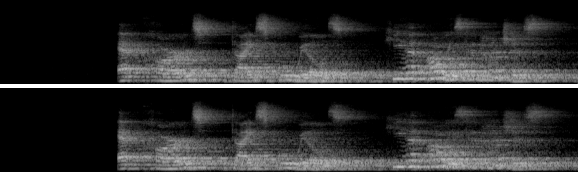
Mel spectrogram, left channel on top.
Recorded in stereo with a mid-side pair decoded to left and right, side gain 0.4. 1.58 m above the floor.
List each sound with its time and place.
1.2 s a woman speaking: 40° right, 3.5 m; by 5.5 s 65° left, 3.5 m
